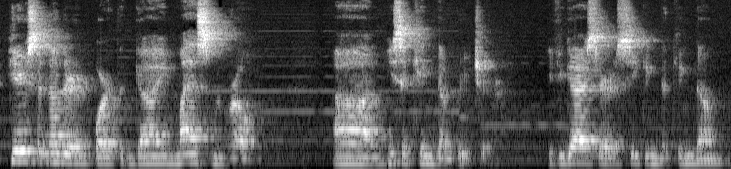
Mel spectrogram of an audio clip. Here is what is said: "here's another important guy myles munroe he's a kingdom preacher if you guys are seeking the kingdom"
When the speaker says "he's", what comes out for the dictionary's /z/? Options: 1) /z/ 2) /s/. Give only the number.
2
